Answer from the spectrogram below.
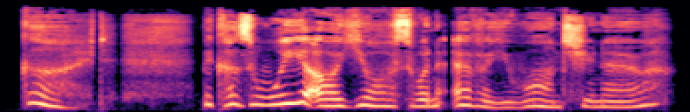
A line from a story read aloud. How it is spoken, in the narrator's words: the blonde purred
